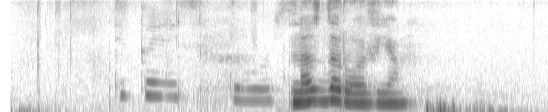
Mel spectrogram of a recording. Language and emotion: Russian, neutral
